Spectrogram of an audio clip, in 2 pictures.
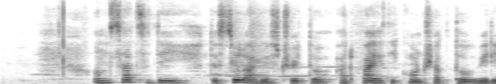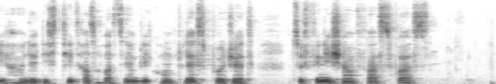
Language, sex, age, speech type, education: Nigerian Pidgin, female, 30-45, spontaneous, tertiary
